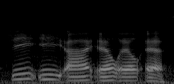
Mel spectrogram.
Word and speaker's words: Geills: It's G-E-I-L-L-S. And how do you pronounce it? It's called Geills, and it's Gaelic, so you should know about that, Jack.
